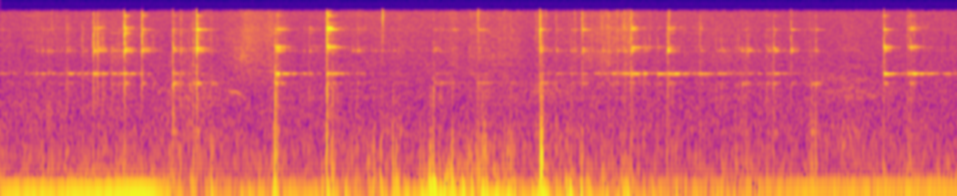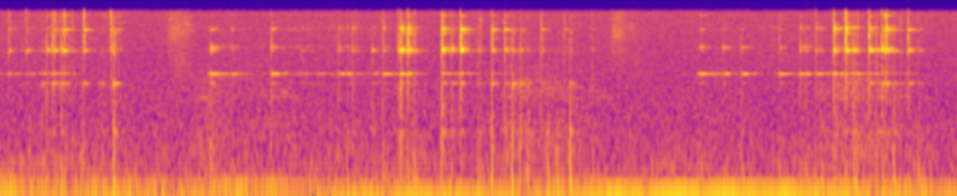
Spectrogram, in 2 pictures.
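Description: A glass object is tapped with the fingers, producing a quick, irregular run of light clinks and chinks with bright, short ringing tones. A steady low hum runs underneath the tapping throughout.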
